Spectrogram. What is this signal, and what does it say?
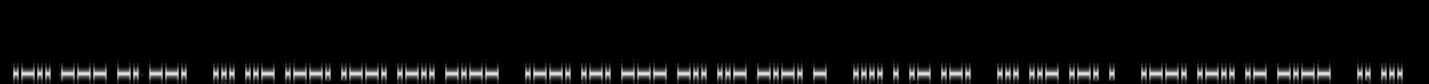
Morse code, heard as a keyed tone, about 30 wpm, 500 Hz. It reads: LONG SUPPLY PRODUCT HEAR SURE PLAY IS
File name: 632 Words 30WPM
